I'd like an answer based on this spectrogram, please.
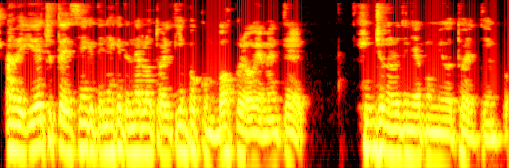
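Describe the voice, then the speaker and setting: At a very fast pace, a man speaks at medium pitch with ordinary pitch variation and very even loudness. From Nicaragua. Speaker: architect and researcher. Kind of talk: interview testimony. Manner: halting, with many fillers and repetitions.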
